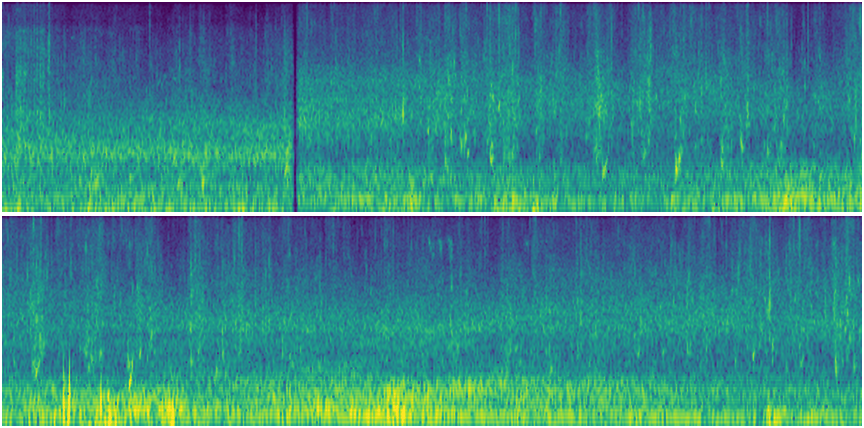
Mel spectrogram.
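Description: Small waves lapping and splashing at the edge of a lake against a shallow, leaf-strewn shore, a steady wash broken by many short splashes and ticks, with a low rumble under it.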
